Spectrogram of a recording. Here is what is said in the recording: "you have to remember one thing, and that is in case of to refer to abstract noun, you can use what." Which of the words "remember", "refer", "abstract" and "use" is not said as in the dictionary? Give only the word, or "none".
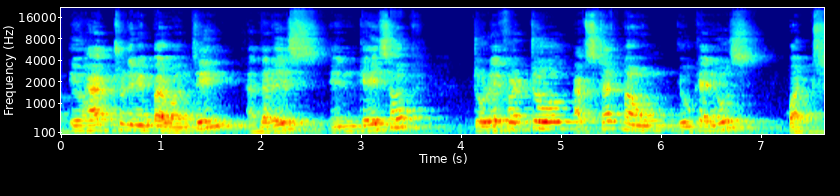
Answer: abstract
